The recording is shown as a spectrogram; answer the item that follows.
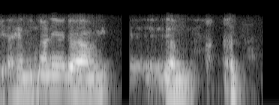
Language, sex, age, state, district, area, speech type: Marathi, male, 45-60, Maharashtra, Raigad, rural, conversation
